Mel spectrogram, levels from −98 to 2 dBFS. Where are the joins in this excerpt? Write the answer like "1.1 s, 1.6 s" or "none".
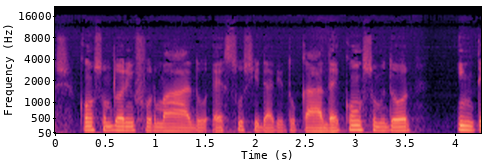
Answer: none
